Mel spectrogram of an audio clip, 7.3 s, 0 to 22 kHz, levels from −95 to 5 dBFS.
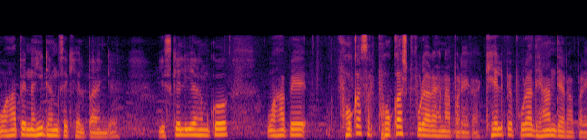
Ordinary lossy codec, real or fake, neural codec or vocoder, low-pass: none; real; none; none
